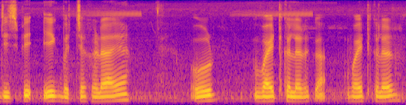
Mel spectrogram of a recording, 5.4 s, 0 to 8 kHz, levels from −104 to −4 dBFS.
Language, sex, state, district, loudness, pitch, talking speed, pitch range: Hindi, male, Uttar Pradesh, Saharanpur, -18 LUFS, 130 Hz, 130 wpm, 125-145 Hz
